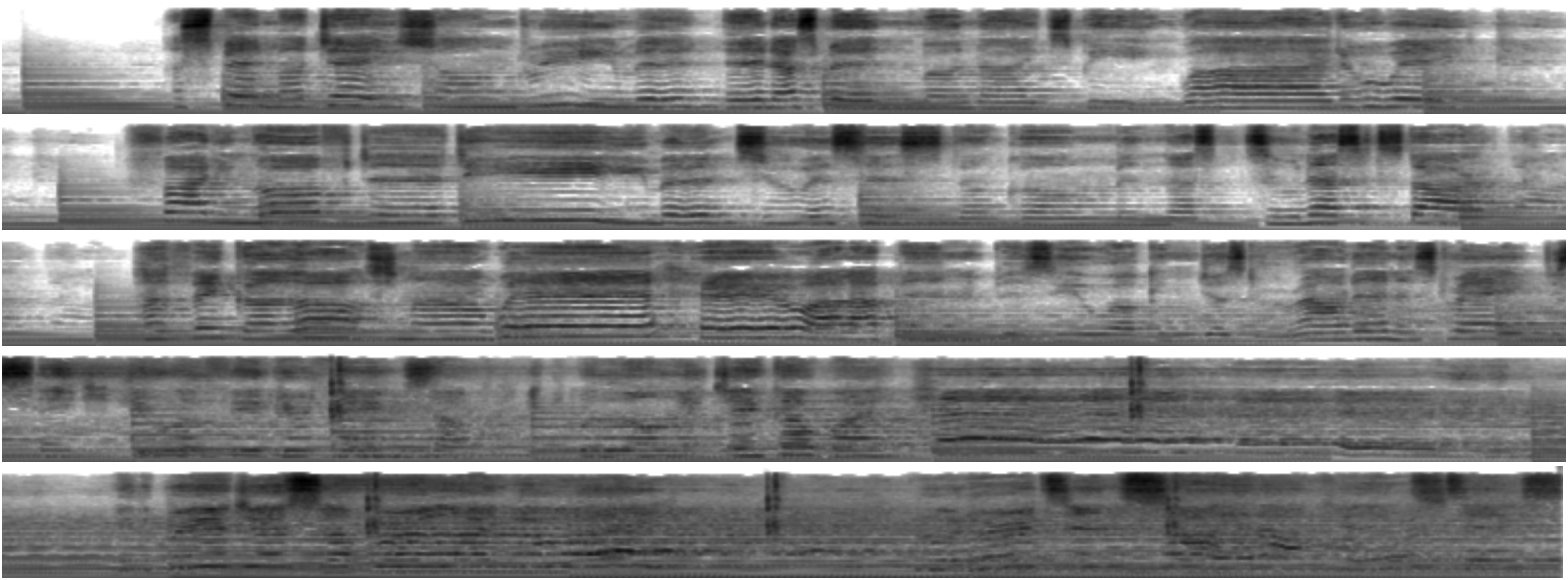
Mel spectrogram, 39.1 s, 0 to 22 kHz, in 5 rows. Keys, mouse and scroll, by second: 2.7 middle click, 3.1 middle click, 3.7 middle click, 4.6 click, 4.8 middle click, 5.1 click, 5.6-7.2 middle drag, 7.7 middle click, 9.4-10.2 middle drag, 11.3 click, 16.3-33.0 middle drag, 34.1 middle click, 34.9 shift+a.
